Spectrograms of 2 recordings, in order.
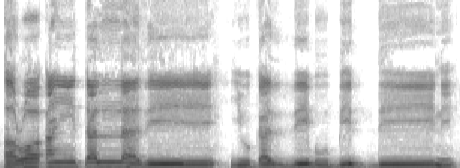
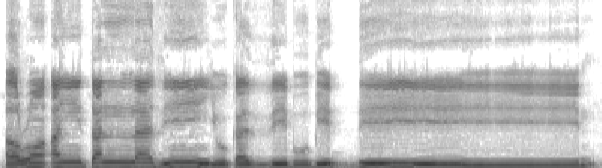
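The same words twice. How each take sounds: First: Slow chant with the final short "ni" sounded in বিদ্দীনি; joined, voweled ending. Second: Slow chant, holding বিদ্দীন very long onto a closed n; pausal ending. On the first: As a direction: recite as one phrase, ending বিদ্দীনি on an open i. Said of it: "একসাথে হবে". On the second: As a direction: stop on বিদ্দীন with a long "deee" and no final vowel. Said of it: "যদি এখানে থামেন তাহলে বলতে হবে". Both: Shown as a demonstration.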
